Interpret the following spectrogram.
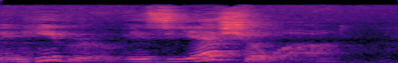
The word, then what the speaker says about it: Yeshua: name in Hebrew is Yeshua which begins with a y um and but that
